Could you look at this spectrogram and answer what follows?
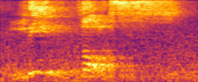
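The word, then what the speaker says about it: λίθος: No, la palabra para piedrita en griego no es Petros, es litos. Litos, para pronunciarlo como en latín.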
